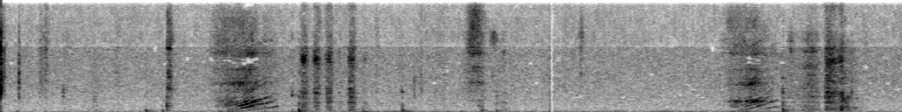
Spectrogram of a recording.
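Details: A cat snores, with two raspy, wavering breaths about five seconds apart over a low steady room hum.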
